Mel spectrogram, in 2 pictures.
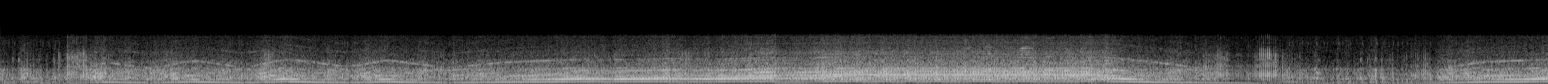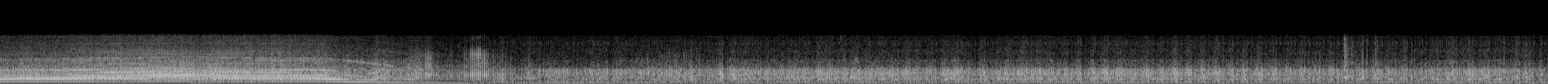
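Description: Pinzgauer's air-cooled petrol engine on EFI, still in warmup mode with fast idle and warmup enrichment. It is blipped three times, then twice run up and held high toward redline, with a sharp click as the revs fall away each time, before settling back to a steady idle.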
